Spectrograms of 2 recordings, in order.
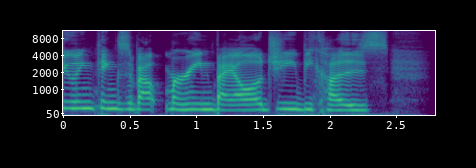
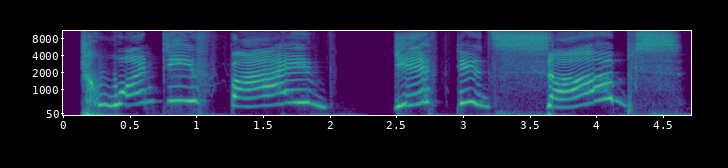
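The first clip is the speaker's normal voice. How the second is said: high, long-drawn cries of amazement; stunned disbelief; 8 semitones higher, much slower than usual. Real, not acted. Streamer reacting to twenty-five gifted subs, stunned. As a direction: stretch the words out in real shock, high.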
